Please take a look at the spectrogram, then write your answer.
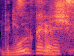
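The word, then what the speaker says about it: Łukasz: Fun fact, the L is actually pronounced as a W. – Lukasz Fabianski.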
